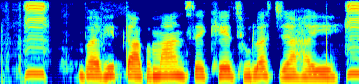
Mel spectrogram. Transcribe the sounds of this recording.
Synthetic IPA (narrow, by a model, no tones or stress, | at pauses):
bəɾʱit̪aːpmaːnsekʰed͡ʒʱuləsd͡ʒaːɦəi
